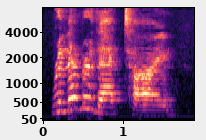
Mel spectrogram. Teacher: many Americans, when they say remember, they just say member.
